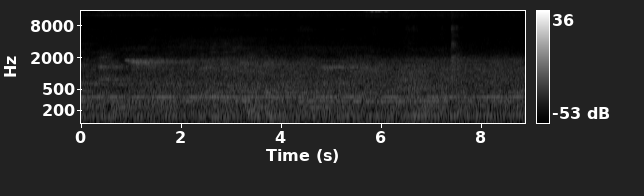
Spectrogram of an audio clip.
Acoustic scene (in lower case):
elevator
